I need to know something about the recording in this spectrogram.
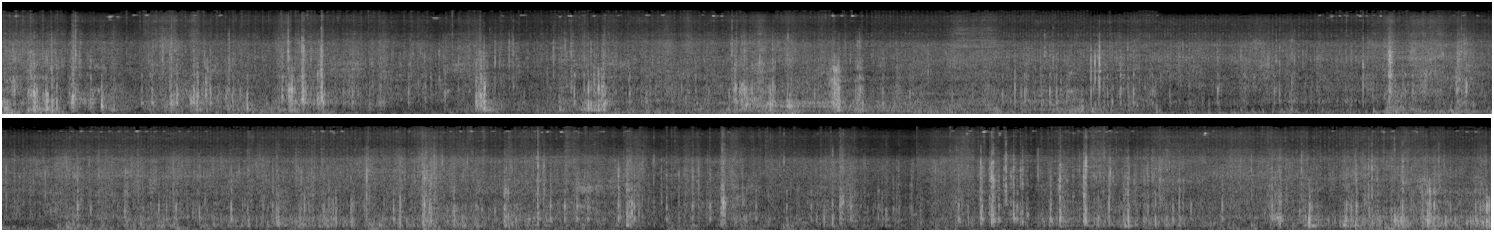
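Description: A mountain bike's frame and chain clatter and knock over bumps.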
